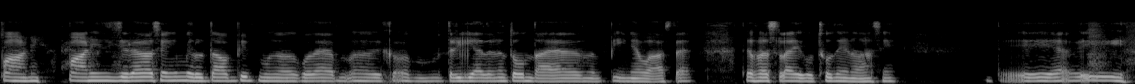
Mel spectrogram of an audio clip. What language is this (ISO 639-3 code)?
doi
